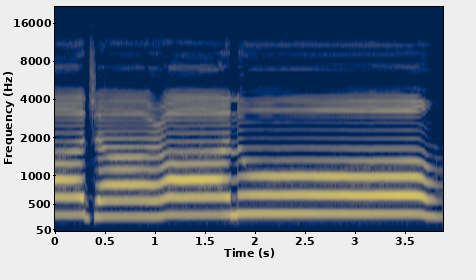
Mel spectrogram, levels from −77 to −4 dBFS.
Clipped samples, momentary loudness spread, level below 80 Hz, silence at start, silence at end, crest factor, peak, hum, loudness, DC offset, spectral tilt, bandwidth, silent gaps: under 0.1%; 5 LU; under -90 dBFS; 0 s; 0 s; 10 dB; -10 dBFS; none; -20 LUFS; under 0.1%; -2 dB/octave; 12.5 kHz; none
